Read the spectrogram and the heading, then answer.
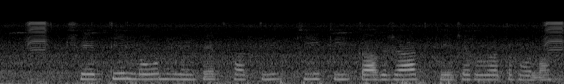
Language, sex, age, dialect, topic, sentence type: Magahi, female, 31-35, Western, banking, question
